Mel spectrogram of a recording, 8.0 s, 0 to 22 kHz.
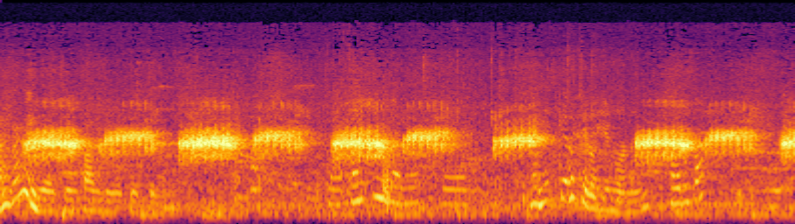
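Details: Chimpanzee Pink Daiya, 13 years old, at Noichi Zoological Park in March 2023, gives loud, harsh screams in about nine bursts of roughly half a second to a second each, with short gaps, over a background of human voices and crowd chatter.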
